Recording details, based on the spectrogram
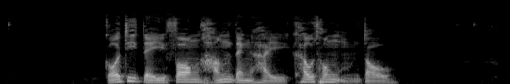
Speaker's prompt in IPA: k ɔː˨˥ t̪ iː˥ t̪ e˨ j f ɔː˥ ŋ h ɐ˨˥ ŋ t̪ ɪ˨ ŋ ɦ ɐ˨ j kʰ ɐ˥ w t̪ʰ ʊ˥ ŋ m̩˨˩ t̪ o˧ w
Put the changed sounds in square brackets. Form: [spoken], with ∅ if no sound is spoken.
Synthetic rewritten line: k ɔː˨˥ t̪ iː˥ t̪ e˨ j f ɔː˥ ŋ h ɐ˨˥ ŋ t̪ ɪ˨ ŋ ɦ ɐ˨ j kʰ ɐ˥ w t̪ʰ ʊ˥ ŋ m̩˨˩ t̪ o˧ w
